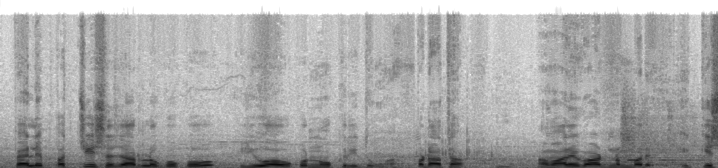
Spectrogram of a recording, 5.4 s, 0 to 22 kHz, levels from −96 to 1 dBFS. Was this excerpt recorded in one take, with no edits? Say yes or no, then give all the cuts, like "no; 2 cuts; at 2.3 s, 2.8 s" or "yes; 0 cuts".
no; 1 cut; at 3.1 s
